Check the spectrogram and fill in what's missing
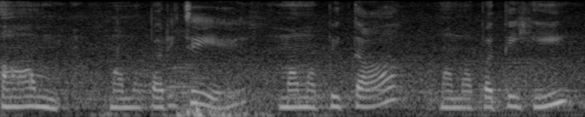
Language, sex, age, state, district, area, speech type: Sanskrit, female, 45-60, Tamil Nadu, Chennai, urban, spontaneous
